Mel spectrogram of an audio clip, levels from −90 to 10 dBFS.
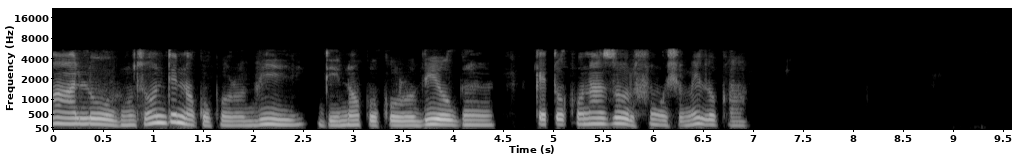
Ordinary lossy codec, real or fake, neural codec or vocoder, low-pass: MP3, 48 kbps; fake; vocoder, 24 kHz, 100 mel bands, Vocos; 5.4 kHz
